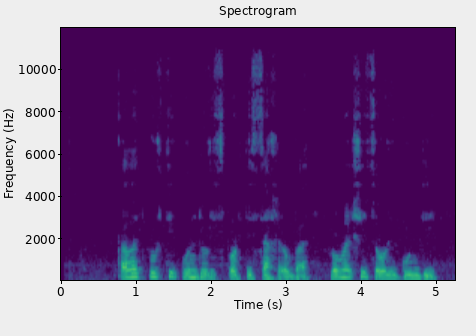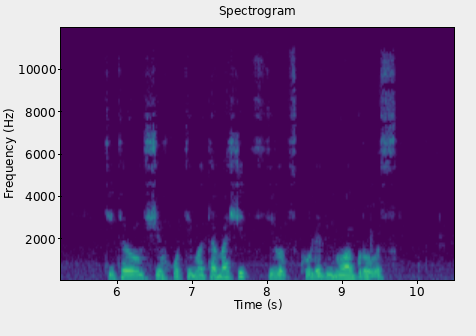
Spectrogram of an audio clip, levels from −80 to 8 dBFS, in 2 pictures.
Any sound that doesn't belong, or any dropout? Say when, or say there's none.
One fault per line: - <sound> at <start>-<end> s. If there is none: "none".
none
